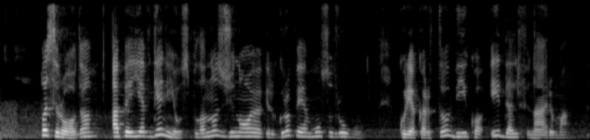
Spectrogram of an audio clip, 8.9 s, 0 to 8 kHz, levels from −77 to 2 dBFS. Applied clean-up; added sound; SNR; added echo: none; none; none; none.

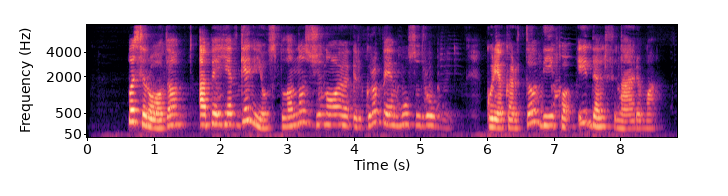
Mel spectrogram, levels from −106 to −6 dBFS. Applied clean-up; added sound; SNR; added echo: neural mask model DeepFilterNet 3.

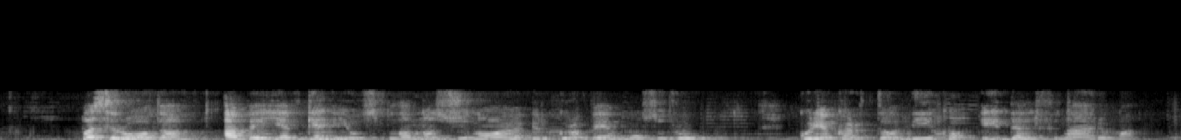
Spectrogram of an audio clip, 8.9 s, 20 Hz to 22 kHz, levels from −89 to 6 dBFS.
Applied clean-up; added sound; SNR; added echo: neural separator model SepFormer DNS4.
